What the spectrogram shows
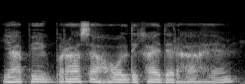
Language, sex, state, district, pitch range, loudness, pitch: Hindi, male, Arunachal Pradesh, Papum Pare, 110-120 Hz, -17 LUFS, 115 Hz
